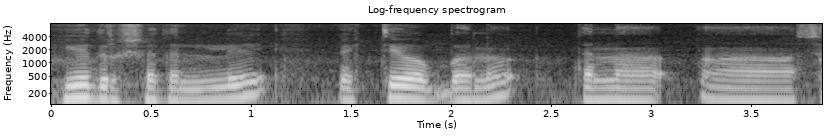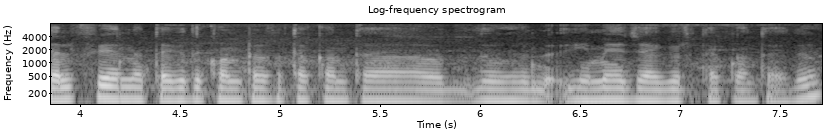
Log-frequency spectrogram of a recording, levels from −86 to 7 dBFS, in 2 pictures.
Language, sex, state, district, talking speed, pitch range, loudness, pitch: Kannada, male, Karnataka, Shimoga, 70 wpm, 125-135 Hz, -18 LUFS, 130 Hz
